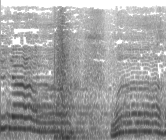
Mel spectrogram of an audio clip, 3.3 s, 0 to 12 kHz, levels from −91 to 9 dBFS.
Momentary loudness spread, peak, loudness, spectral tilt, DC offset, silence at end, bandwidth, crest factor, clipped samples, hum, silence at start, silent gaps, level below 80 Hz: 13 LU; -4 dBFS; -19 LUFS; -5.5 dB/octave; under 0.1%; 0 s; 10.5 kHz; 14 dB; under 0.1%; none; 0 s; none; -32 dBFS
